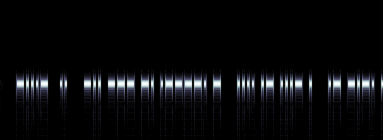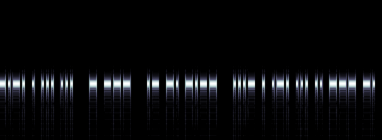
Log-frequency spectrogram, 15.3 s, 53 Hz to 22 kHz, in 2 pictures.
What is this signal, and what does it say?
Morse code, heard as a keyed tone, about 25 wpm, 600 Hz. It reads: <BT> I DON'T HAVE ACCESS TO ANY VERSION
